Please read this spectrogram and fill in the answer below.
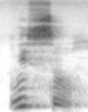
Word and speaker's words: whistle: is on silent letters silent letters examples of words that have silent letters are listen whistle castle the t's are silent when you have s and t together in a word when you have t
